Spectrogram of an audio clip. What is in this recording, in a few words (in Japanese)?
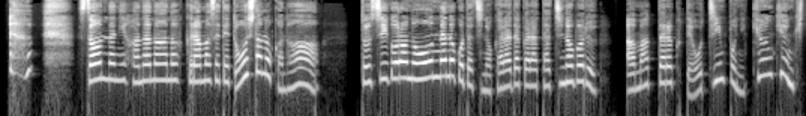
懲罰中音声, ASMR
